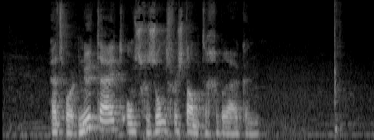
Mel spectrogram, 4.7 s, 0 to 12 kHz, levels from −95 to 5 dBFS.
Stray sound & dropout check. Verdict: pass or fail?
pass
